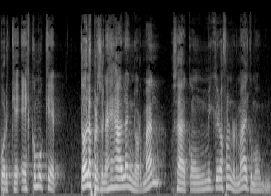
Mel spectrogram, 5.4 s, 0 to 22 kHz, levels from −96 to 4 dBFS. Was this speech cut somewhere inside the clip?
yes; 2 cuts; at 1.3 s, 3.3 s

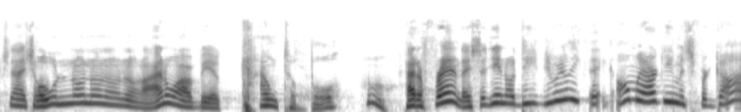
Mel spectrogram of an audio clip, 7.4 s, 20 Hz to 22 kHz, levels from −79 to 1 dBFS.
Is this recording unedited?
no; 2 cuts; at 3.5 s, 4.0 s

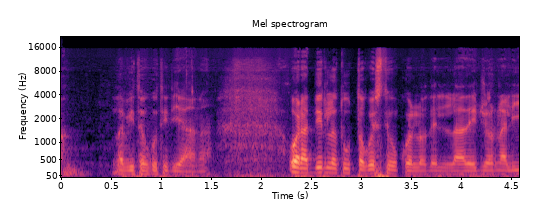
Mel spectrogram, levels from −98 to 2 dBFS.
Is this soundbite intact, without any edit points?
no; 1 cut; at 3.3 s

